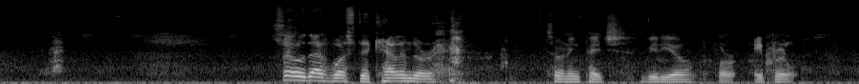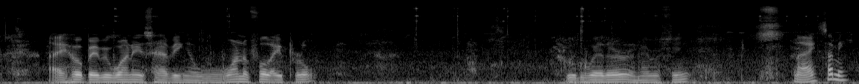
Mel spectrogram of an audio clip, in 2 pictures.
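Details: Whining, talking Boxer named Rex, impatient for outdoor play, gives repeated warbling, wobbling moans in clusters around three, six, ten and fifteen seconds, interleaved with human voices.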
